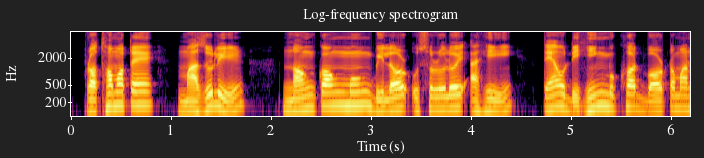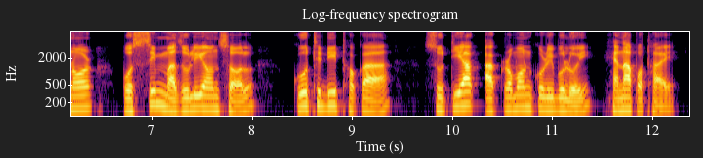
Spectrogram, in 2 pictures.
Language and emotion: Assamese, neutral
